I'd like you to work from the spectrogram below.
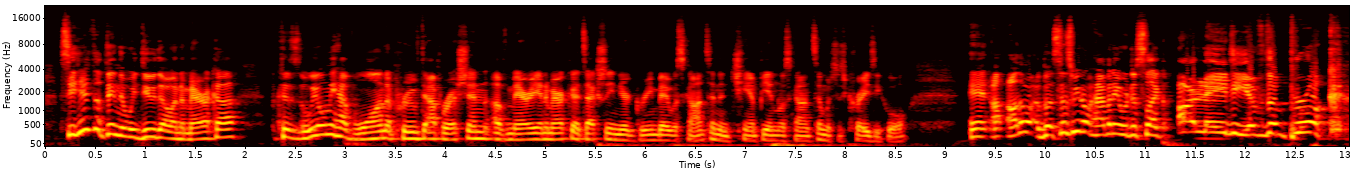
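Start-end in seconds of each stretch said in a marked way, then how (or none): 11.4-12.9 put-on Irish accent, very high and slow. Joking about American names for Mary places: Irish accent. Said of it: "you went to an Irish accent".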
